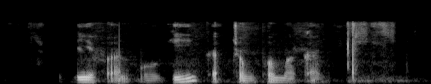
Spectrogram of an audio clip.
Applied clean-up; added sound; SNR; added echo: none; none; none; none.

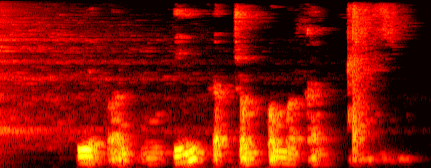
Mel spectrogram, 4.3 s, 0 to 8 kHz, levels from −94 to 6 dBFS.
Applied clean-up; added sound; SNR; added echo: classical method WPE with log-MMSE.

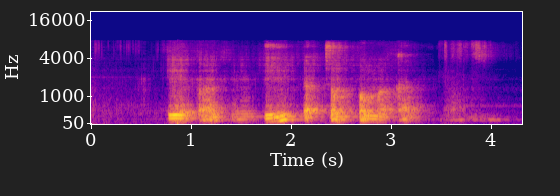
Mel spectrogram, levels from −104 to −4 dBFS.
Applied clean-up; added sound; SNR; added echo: neural separator model SepFormer DNS4.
